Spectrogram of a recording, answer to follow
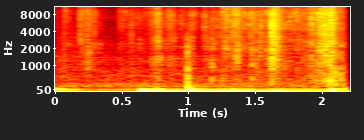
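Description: Foil trading-card pack wrapper crinkling and tearing as it is ripped open by hand. The sound starts quietly, then turns into a loud, dense crackle from under a second in.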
